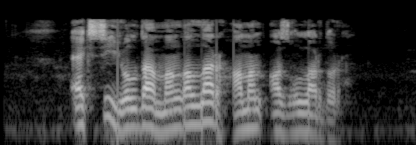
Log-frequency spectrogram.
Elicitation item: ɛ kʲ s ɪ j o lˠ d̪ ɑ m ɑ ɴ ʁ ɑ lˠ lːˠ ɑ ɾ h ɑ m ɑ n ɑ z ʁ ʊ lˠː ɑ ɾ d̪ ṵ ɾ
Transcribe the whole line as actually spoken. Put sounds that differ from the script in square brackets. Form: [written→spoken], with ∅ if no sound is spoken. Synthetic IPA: ɛ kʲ s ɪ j o lˠ d̪ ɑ m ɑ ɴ ʁ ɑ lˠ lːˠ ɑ ɾ h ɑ m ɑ n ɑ z ʁ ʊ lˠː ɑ ɾ d̪ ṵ ɾ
